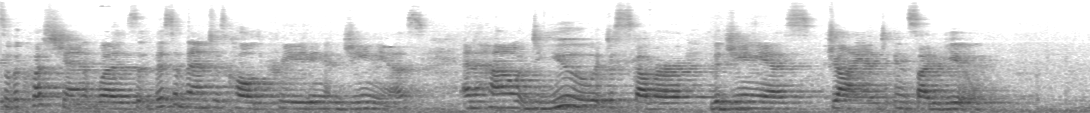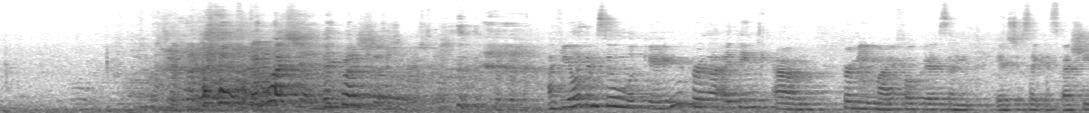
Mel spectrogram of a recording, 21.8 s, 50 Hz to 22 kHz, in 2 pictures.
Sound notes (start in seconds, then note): 12.2 audience laughs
